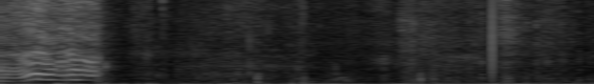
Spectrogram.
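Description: A fabric project bag being handled and a linen cross-stitch piece pulled out of it, with scattered rustles and small clicks. A brief vocal sound with rising pitch comes at the very start.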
